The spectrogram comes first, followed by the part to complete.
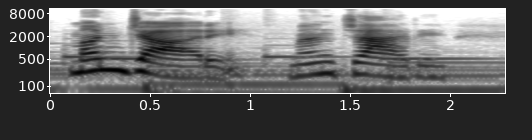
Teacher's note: a acentuação natural da palavra, ela tá no meio da palavra e não no final.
